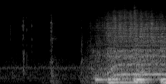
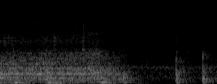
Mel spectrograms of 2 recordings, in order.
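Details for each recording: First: Homemade miter-saw elevator gearbox after loosening self-tightening nuts that had crushed it and locked the gears: motor spins up to a steady hum with clean gear whine, running evenly; gearbox turning freely, though it later locks again. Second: Homemade miter saw elevator gearbox: steady whirring gear drive cuts out, then sharp cracks and snaps as it stalls; the smallest wooden gear broke again after replacement with a new wooden gear; steel or acrylic gear considered.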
